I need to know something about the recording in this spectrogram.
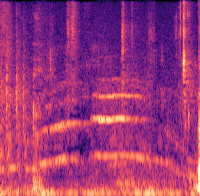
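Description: A faint, drawn-out pitched call, animal-like, that rises and falls over about a second, followed by a couple of light clicks near the end.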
